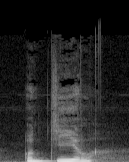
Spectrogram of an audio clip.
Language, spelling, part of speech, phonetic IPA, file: Czech, oddíl, noun, [ˈodɟiːl], Cs-oddíl.ogg
- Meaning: 1. troop (of scout girls and boys) 2. partition (of a hard drive) 3. section (of a document)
